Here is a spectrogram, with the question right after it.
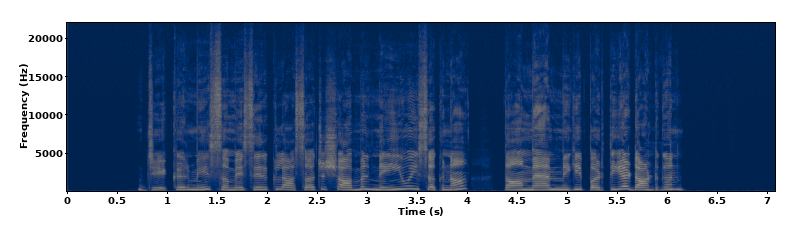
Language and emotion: Dogri, fearful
